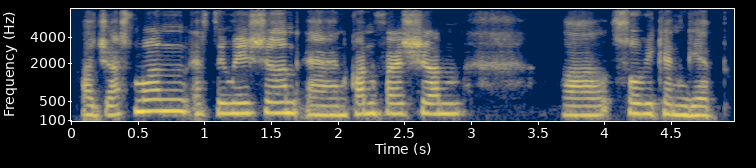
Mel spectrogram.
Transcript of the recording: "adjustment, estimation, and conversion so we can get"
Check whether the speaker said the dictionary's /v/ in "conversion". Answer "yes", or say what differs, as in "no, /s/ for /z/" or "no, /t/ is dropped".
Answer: no, /f/ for /v/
